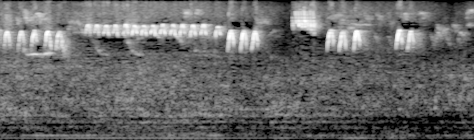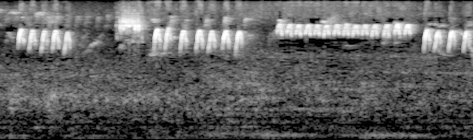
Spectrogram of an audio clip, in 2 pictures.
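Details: Oriental magpie-robin pouring out its full repertoire in punchy, long-rolling phrases. Grouped high chirps and extended rapid trills come in waves, split by brief scratchy bursts and short pauses.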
